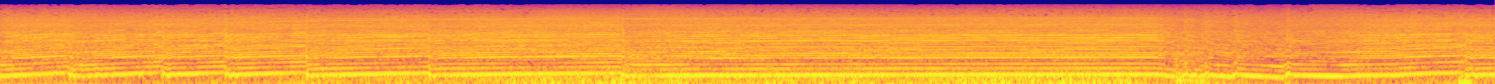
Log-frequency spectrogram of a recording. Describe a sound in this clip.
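A racing car engine screams, rising in pitch through each gear and dropping at every shift.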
